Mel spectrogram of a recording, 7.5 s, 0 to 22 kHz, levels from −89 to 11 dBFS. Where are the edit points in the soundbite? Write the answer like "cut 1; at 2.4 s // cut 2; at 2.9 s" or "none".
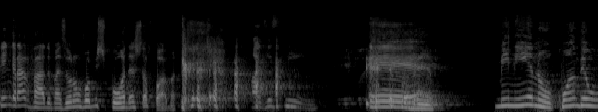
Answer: none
